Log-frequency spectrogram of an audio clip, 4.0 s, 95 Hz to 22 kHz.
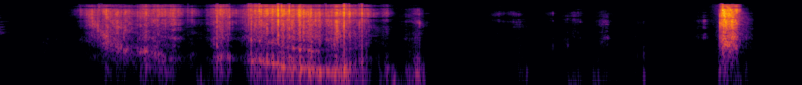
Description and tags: strip off duct tape sound, recorded with a Sony MZ-R35
off, duct, strip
